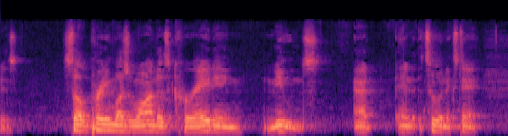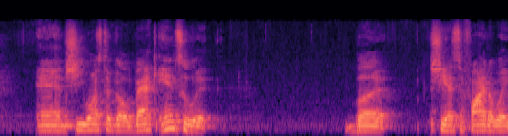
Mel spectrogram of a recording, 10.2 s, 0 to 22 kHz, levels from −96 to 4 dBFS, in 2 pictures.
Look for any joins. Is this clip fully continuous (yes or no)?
yes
